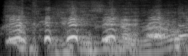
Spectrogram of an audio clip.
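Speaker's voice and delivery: co-host mocking the line through laughter; laughing mock question.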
